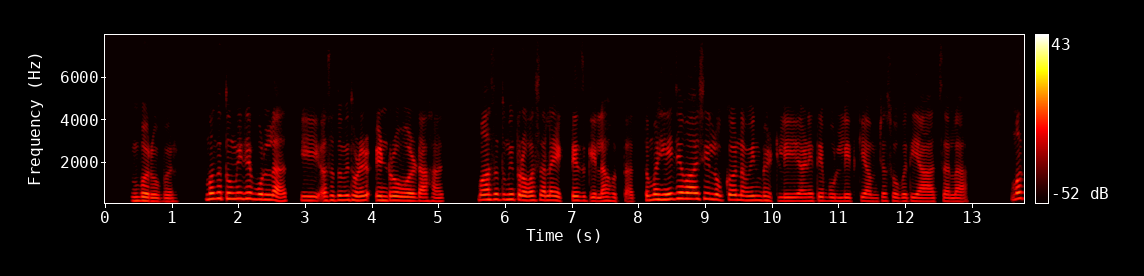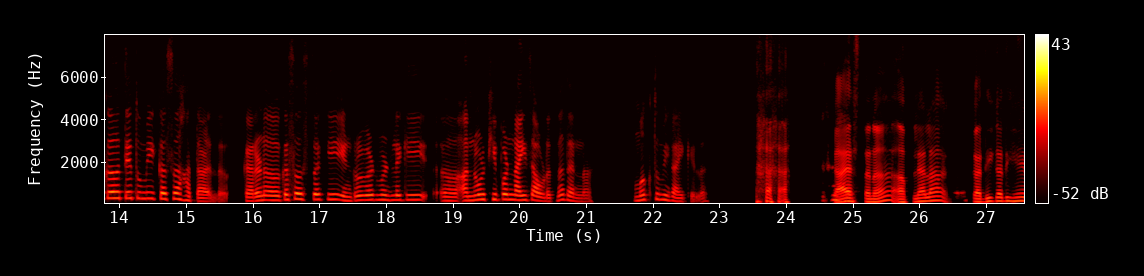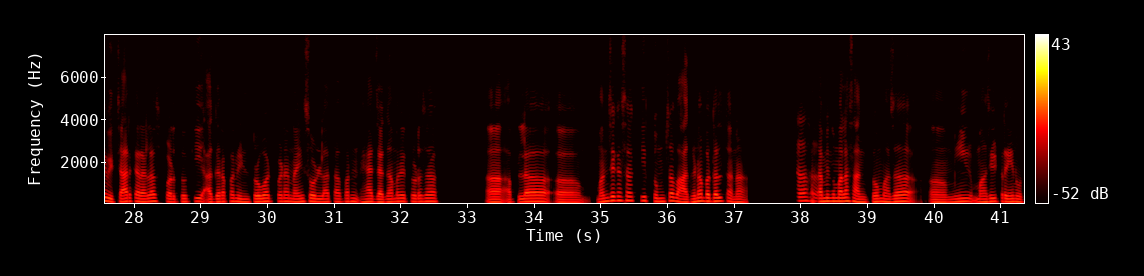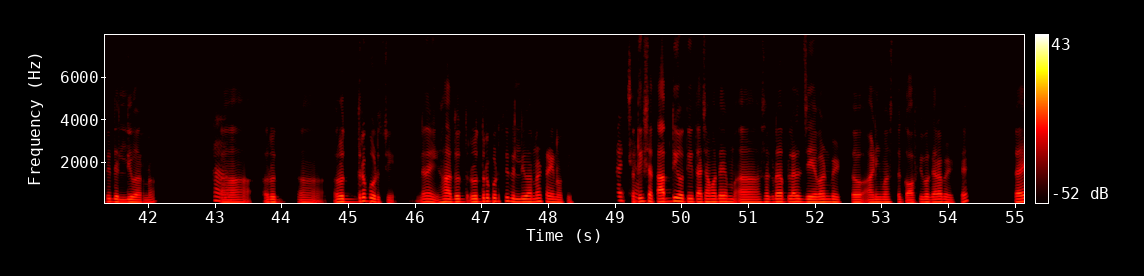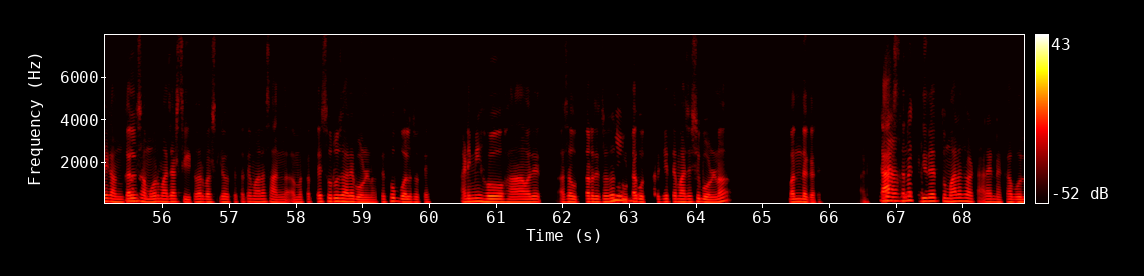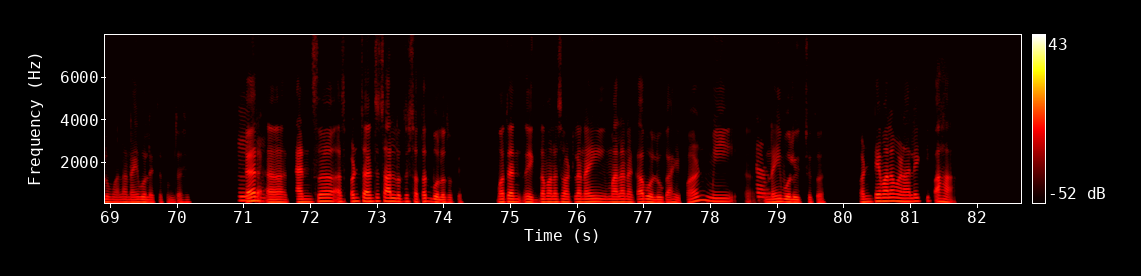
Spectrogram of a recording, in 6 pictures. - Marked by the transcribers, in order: in English: "इंट्रोव्हर्ट"; in English: "इंट्रोव्हर्ट"; chuckle; laughing while speaking: "हां, हां"; other background noise; in English: "इंट्रोव्हर्टपणा"; tapping
- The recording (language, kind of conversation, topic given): Marathi, podcast, प्रवासात तुम्हाला स्वतःचा नव्याने शोध लागण्याचा अनुभव कसा आला?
